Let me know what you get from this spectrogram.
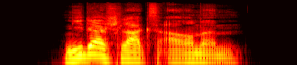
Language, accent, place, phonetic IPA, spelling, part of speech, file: German, Germany, Berlin, [ˈniːdɐʃlaːksˌʔaʁməm], niederschlagsarmem, adjective, De-niederschlagsarmem.ogg
- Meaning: strong dative masculine/neuter singular of niederschlagsarm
